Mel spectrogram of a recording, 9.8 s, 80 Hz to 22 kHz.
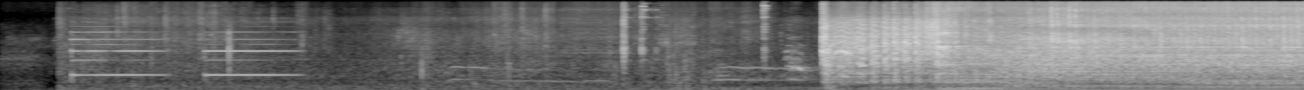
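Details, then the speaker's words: Old Ford van (5.4 or 4.6 V8), sitting about a year, first start after the transmission was reinstalled and filled with fluid. Engine fires with a harsh, raspy grind that carries into the idle; the flex plate was bent and was later replaced. "So, basically, my flex plate was bent. That's why you hear those grinding noises."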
